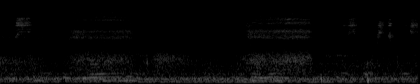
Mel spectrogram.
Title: Ms Mollie snoring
